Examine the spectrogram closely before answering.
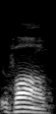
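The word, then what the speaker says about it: וָו: Vav. So it's V as in Vogue. So it's really V. How to read Vogue? So the word, the shape Vav is really pronounced V, like Vogue.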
